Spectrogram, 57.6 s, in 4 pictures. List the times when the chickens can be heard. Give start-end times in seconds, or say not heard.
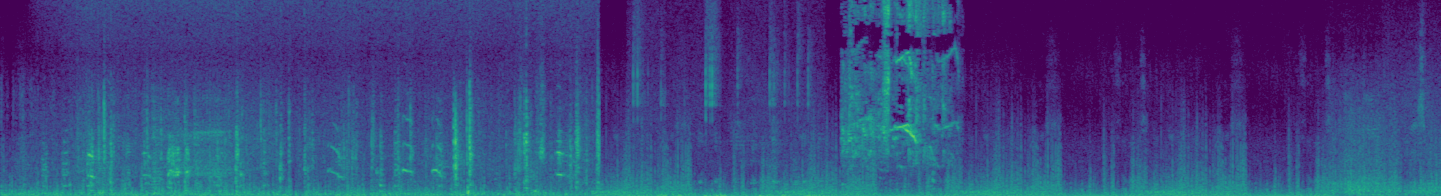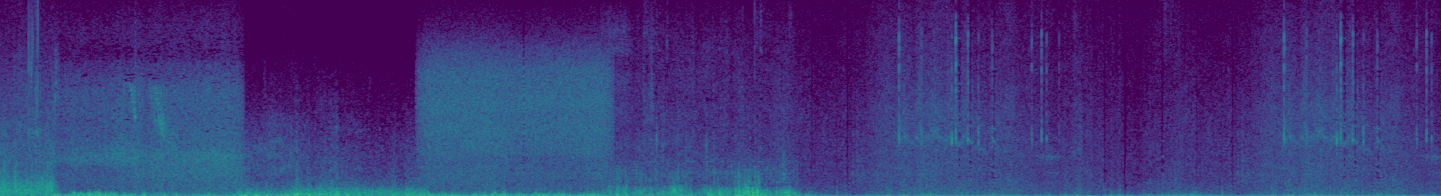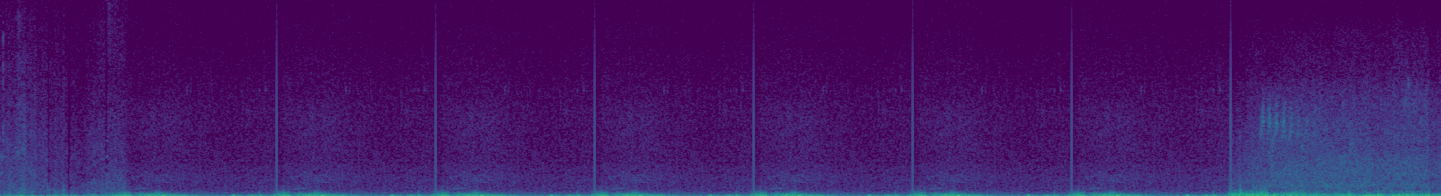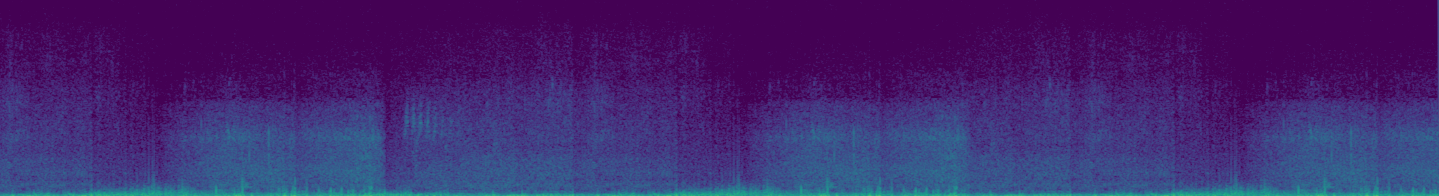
0.3-9.6.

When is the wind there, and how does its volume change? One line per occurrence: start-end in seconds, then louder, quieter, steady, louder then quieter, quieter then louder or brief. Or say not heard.
0.0-57.5 quieter then louder.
